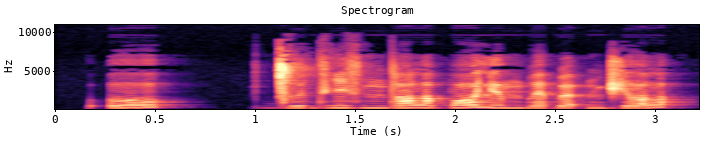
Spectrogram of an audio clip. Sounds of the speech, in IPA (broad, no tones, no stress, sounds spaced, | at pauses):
ʔ o | ɡ͡ǀ ɯ dʱ i z n d ɒ lˠ i p ɔ lʲ ɤ m b ɛ ɓ œ ʔ n d͡ʒ ɯ lˠ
